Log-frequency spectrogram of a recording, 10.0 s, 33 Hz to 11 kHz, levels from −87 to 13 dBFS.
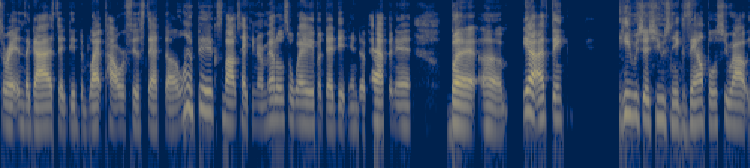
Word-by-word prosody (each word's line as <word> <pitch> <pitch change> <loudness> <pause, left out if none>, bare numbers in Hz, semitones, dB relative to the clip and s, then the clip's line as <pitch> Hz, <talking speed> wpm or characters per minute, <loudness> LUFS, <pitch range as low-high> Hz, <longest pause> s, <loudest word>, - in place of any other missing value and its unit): threatened 150 0 -1
the 145 - -2
guys 140 0 +6
that 130 - -7
did 145 -1 -12
the - - -19
Black 140 +3 +1
Power 140 +1 -2
fist 135 - -7
at 130 - +1
the 130 - -4
Olympics 235 - -5
about 160 -4 +3
taking 150 -1 -4
their 140 0 -8
medals 175 +3 -3
away, 155 -2 -1
but - - -12
that 135 0 0
didn't 145 - -5
end 135 - -18
up 130 - -9
happening. 150 -3 +1 0.5
But, 145 -3 +6
um, 130 -4 -3 0.2
yeah, 235 +1 +8
I 175 - +6
think 185 -1 0 0.7
he 215 0 0
was 205 -3 -2
just 175 -2 +2
using 175 -4 -6
examples 155 +2 -3
throughout 145 -2 -1
150 Hz, 205 wpm, -25 LUFS, 140-175 Hz, 0.7 s, yeah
